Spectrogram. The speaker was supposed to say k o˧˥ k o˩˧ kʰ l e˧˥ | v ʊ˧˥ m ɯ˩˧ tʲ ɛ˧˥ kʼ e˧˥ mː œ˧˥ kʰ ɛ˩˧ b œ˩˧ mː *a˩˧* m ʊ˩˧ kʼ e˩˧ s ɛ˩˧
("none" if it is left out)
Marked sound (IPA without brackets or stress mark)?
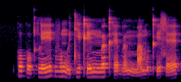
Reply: a˩˧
